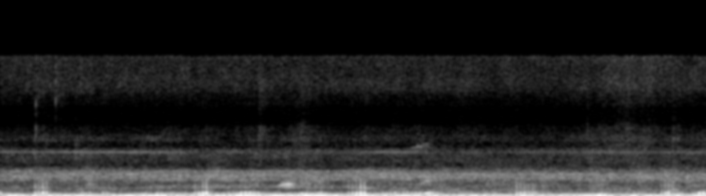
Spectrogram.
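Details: Indoor tuxedo cat, female, purring contentedly as she lies in her owner's beard; steady low rumble throughout, with faint rustling clicks and a man speaking softly.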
